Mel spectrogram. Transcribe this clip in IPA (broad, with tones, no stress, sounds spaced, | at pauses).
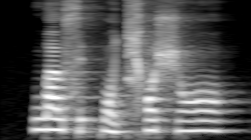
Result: w a˦˨ ʊ̯ s ɪ˦ ʔ p ɔ˨ t͡ɕʰ ɔ˦˨ ʃ ɔ˦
